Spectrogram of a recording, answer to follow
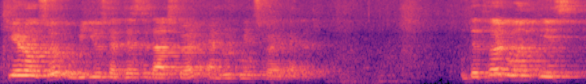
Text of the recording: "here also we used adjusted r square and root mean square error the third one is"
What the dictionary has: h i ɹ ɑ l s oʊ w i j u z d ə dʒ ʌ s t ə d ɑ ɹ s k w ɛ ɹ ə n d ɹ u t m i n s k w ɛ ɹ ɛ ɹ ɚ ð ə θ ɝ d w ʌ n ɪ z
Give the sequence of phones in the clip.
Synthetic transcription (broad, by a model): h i ɹ ɑ l s oʊ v i j u z d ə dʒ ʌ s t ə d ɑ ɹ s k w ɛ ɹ ə n d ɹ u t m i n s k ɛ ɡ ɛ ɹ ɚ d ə t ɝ d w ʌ n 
